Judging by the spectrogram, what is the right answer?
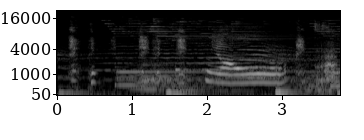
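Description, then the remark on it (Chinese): A little kitten cries because a greedy pig took the sausages, in a string of plaintive, whimpering meows, fairly loud, with one long wavering wail in the middle, over soft tinkling background music. “圣诞老公公解决完了长颈鹿和鸵鸟抢围巾的事后，接着又听见了小花猫呜呜的哭声。”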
